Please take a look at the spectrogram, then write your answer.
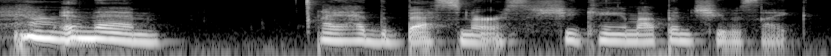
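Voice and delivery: usual speaking voice

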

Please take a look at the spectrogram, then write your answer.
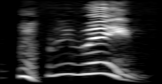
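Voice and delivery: high-pitched, baffled comeback; incredulous. Real, not acted. Storyteller balking at a friend's interruption, incredulous. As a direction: throw the question back in disbelief. Balks at interrupting lockdown question.

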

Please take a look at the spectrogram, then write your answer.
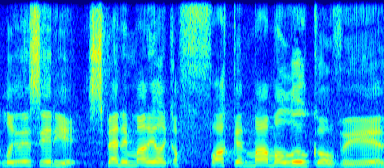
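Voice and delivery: razz the sucker in a hint of Yiddish; yiddish accent. Bottle staff mocking a big spender.

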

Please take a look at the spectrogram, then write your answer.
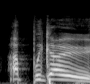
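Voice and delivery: high, merry storybook shout. A narrator's reading. Joe to the others as the basket rises, shouted. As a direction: call it out as the basket lifts. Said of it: "shouted Joe".

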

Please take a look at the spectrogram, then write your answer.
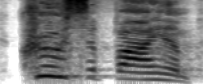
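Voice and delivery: high, loud demand; angry crowd cry. Acted. Preacher echoes the crowd's cry that Jesus carries, loud anger. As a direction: throw it out as a mob's cry. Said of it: "And then comes another cry".

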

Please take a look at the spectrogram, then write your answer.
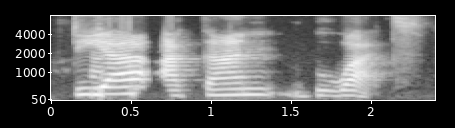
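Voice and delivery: very slow, loud, separated words; deliberate, projected pronunciation attempt; careful foreign reading. Real, not acted. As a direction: sound out each unfamiliar word. Reading out unfamiliar foreign phrase.

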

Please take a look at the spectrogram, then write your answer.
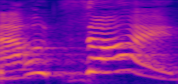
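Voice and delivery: high, loud surprised exclamation; surprised outside. Real, not acted. Friend asks if it was outside, high loud surprised reply. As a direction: blurt it out in delighted surprise.

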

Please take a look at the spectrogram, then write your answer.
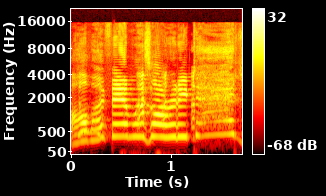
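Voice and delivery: high, loud laughing wail; whiny wail. Pretend. Voicing revived fossil Pokemon.

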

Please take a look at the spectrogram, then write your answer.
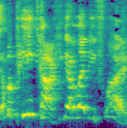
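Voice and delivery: high, shouted movie-quote impression; hammed-up indignant outburst; Mark Wahlberg. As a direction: yell it high like an overwrought hothead. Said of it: "Mark Wahlberg in The Other Guys".

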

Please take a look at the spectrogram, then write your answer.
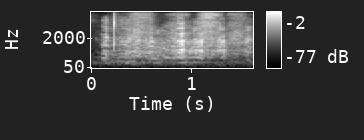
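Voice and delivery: a real burst of laughter, rising then falling; short laugh. Real, not acted. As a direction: laugh at how absurd it was. Laughing at the absurd situation.

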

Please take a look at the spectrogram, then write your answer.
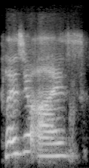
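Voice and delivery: slow, calm meditation voice; guided meditation. Acted. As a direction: guide them gently, slowly. Leads a meditation.

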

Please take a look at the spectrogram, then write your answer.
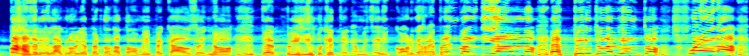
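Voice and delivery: panicked passenger rebuking the devil; mock frantic prayer. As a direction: cast out the wind spirit like a preacher. Frantic prayer on shaky plane.

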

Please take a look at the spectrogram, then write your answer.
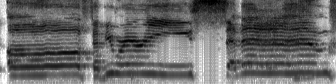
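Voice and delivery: high, stretched-out mock diary voice; imagined diarist. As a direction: draw out each word, high and theatrical. Imagines a diarist cramming entries.

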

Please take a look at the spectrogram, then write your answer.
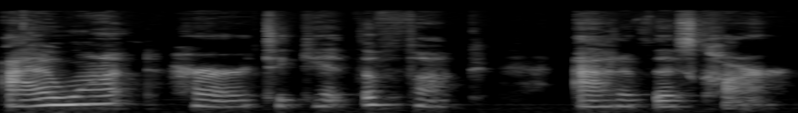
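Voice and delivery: near-whispered demand with deliberate pauses; cold roommate demand. Retold or imitated. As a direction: imitate quiet, contained anger. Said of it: "my roommate proceeds to say".

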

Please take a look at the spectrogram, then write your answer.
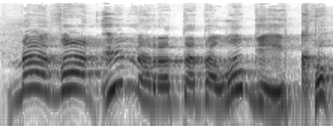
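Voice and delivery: high, loud laughing despair; laugh-cry at a plot that makes no sense; exasperated laugh. Real, not acted. Podcaster venting about the book's logic, laughing in exasperation. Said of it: "mä olin tosi turhautunut".

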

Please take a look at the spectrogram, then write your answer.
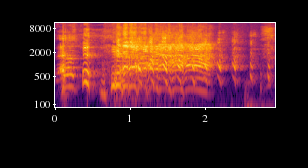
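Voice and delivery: big high laugh bursting out. Real, not acted. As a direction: howl with laughter. Laughing at the alien joke.

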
